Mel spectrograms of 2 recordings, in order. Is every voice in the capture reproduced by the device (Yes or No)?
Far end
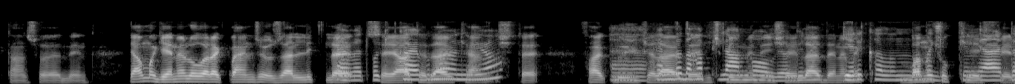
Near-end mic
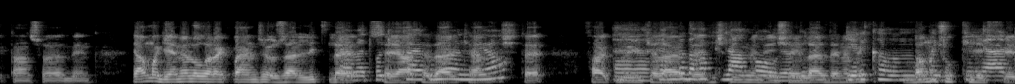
Yes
